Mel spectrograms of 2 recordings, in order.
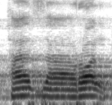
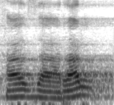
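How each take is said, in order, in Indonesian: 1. Bunyi r-nya berat, vokal sesudahnya gelap. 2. Bunyi r-nya ringan, vokal sesudahnya terang. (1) "huruf ra ini berbaris atas itu dibaca tebal" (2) "bukan hazaral"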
